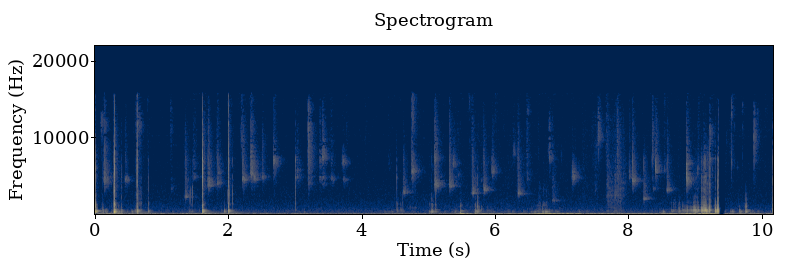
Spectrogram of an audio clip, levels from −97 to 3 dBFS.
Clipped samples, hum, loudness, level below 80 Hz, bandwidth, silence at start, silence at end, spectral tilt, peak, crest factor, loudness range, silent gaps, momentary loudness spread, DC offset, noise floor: under 0.1%; none; -44 LUFS; -46 dBFS; 12.5 kHz; 0 s; 0 s; -5 dB/octave; -12 dBFS; 26 dB; 11 LU; 9.38-9.42 s; 25 LU; under 0.1%; -58 dBFS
